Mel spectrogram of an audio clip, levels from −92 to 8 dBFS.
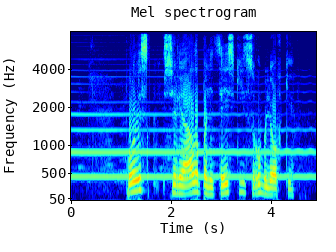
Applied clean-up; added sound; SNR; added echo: none; Wind instrument, woodwind instrument; 12 dB; none.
